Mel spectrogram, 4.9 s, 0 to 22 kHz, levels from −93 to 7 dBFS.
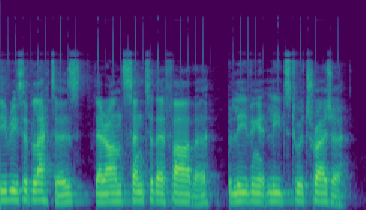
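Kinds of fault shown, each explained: Resampler restarted on every block: each 100 ms chunk gets converted on its own, possibly 16 kHz up to 48 kHz, leaving edge errors that tick ten times a second under the speech.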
